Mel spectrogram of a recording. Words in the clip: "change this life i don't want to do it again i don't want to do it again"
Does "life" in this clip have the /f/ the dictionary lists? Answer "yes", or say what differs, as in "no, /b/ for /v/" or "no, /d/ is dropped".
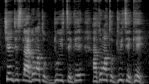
no, /f/ is dropped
